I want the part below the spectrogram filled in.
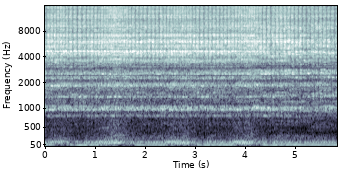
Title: Range Rover L322 squeaking noise from gearbox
